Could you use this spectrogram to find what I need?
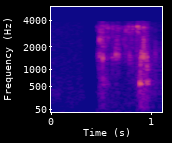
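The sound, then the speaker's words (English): Liquid is poured out as a libation during a ceremony of calling on ancestors. A brief, faint splashing trickle follows a moment of near silence. “As I pour libation to the north, I say Ashe.”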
